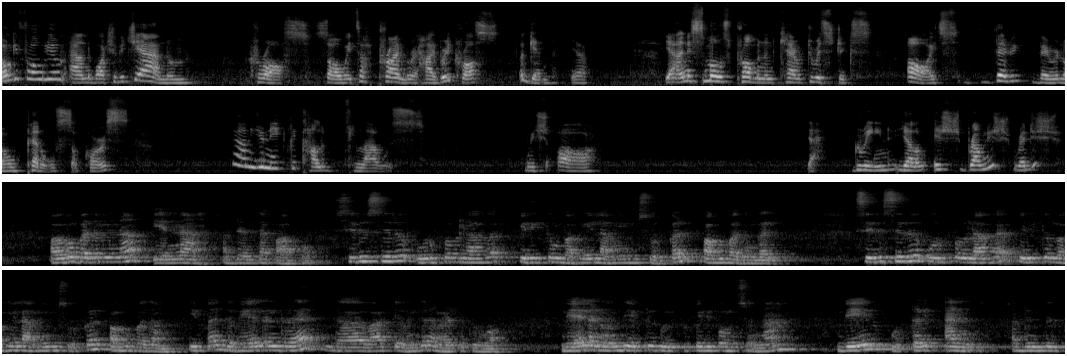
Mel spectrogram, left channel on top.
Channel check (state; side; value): different; both; correlation -0.01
